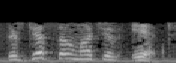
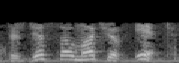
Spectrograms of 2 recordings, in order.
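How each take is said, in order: First: "just" hit hardest, falling close; emphasis on "just", "it" unstressed; stress on just. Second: "it" lifted and rising at the end; stress on it. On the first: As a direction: punch "just", let "it" fall away. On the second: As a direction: lean on the final "it". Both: Shown as a demonstration. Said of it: "put the emphasis on the word "it".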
